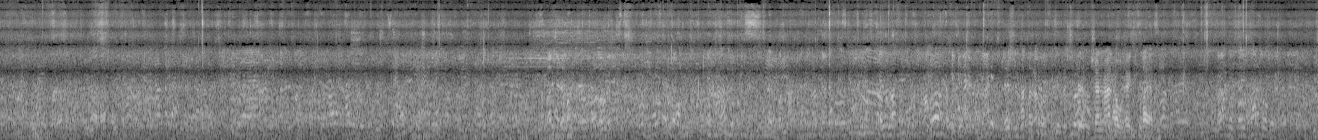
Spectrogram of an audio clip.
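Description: A large outdoor crowd chatters in a dense, distant murmur of many voices.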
